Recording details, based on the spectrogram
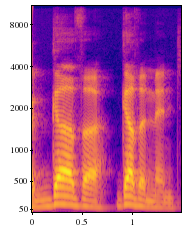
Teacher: Trong tiếng Anh, đôi khi người ta bỏ âm n và đọc là gov-ment.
